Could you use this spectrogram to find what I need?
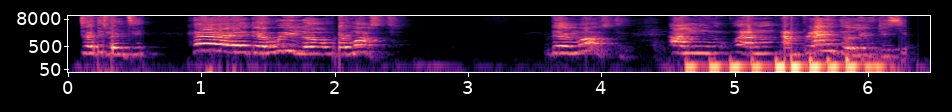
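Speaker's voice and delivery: high, loud, emphatic declaration; fervent preaching. Real, not acted. Broadcaster insisting to listeners they must, loud and fervent. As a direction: proclaim it with full force.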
